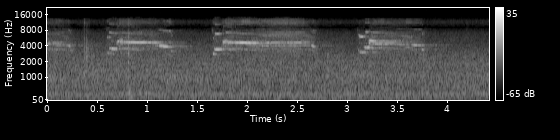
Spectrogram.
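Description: A songbird calling about four times, each call a short high chirp ending in a briefly held whistle, over a steady faint hiss.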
